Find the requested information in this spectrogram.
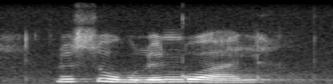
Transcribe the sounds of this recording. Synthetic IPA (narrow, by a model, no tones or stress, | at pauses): lusuk̬ulwɛŋ͡ǃwaːla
